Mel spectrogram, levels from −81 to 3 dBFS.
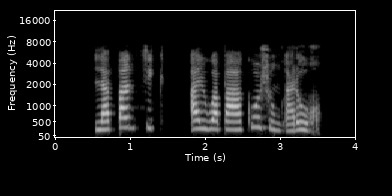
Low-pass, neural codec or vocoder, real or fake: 7.2 kHz; none; real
